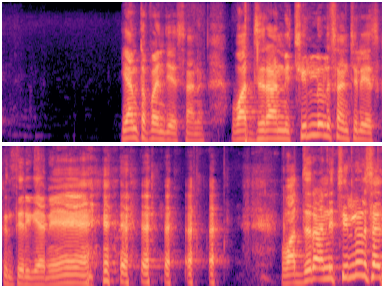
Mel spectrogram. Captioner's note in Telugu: నవ్వు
